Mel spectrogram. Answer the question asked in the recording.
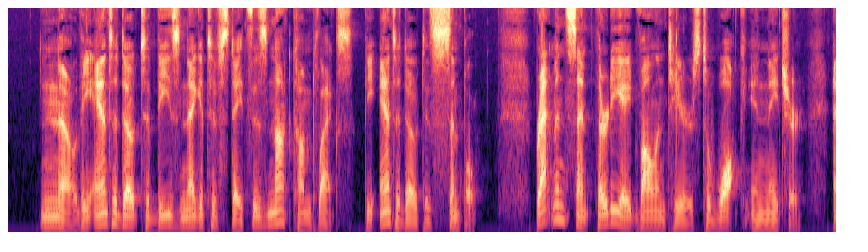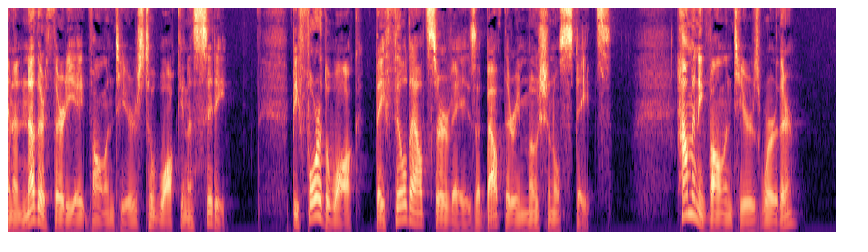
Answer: There were a total of 76 volunteers.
